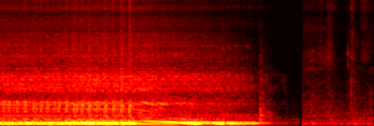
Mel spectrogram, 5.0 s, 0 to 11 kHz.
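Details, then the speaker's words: 1997 Polaris Indy 500 snowmobile after suspension removal and reinstall: deep, even two-stroke drone with the track spinning free on the stand, then shut off; runs smooth and tracks normally. "so you saw there just let the track uh spin free a little bit there spun it around a few times and shut it off"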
